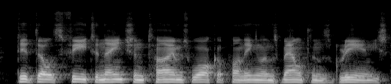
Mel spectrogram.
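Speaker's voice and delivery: plain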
